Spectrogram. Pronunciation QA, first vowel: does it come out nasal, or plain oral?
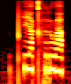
oral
